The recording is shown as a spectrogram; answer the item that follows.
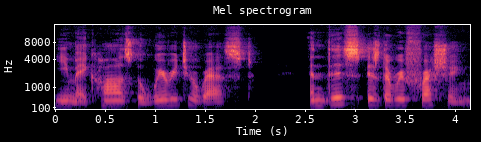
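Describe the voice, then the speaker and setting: A woman speaks at a fairly slow pace in a fairly low pitch. She has an ordinary speaking voice, and her intonation stays fairly even. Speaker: Bible reader. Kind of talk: scripture reading.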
